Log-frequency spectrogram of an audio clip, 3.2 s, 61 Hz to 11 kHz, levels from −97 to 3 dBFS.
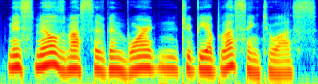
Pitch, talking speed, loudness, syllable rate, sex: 155 Hz, 225 wpm, -16 LUFS, 4.3 syllables/s, male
